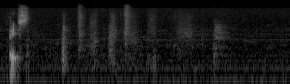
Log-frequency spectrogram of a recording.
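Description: Footsteps tap on the floor, moving away.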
